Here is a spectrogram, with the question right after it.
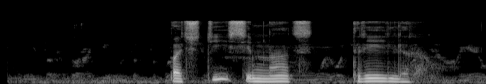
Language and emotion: Russian, sad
